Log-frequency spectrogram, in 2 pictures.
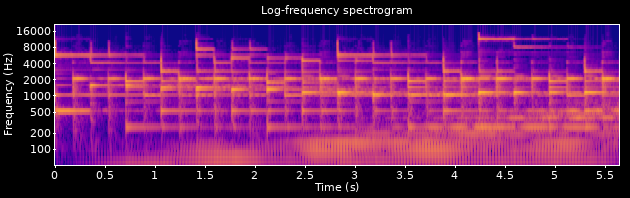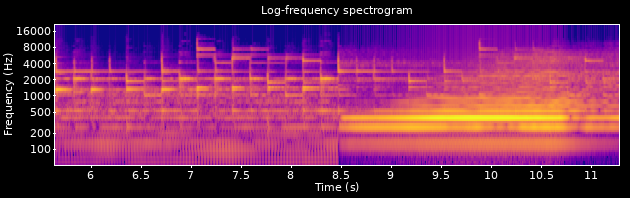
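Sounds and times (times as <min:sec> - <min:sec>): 
ambient music: 0:03.2 - 0:11.2.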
